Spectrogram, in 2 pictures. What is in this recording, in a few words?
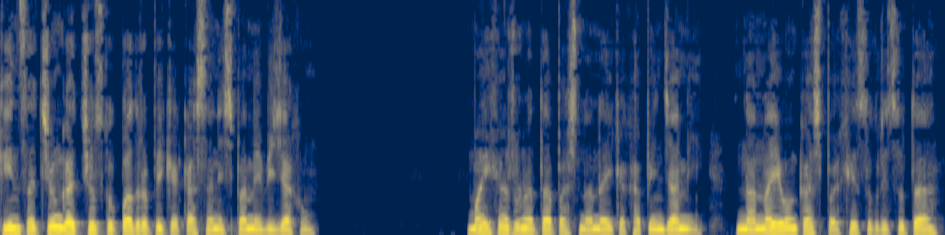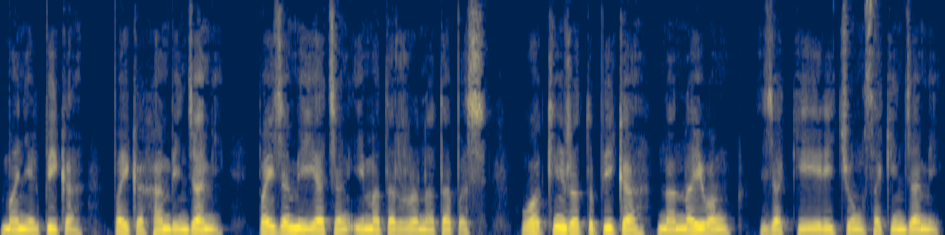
good news quichua otovalo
